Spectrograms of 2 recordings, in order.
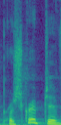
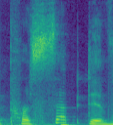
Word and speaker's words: preceptive: mispronounced it last week i said prescriptive will it's the preceptive will it is the will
